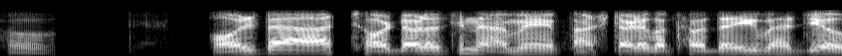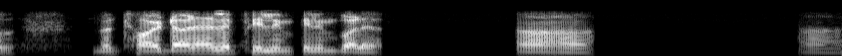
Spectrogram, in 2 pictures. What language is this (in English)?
Odia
